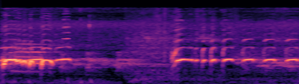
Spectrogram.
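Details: Zebra dove of a local strain singing as a lure for other doves. It opens with a loud, slightly rough coo, a short lull follows, then a quick series of clear, evenly pitched notes.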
